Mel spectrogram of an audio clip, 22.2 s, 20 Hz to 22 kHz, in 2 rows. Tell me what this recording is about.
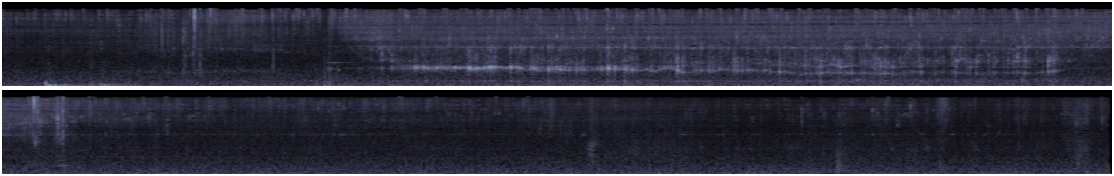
fill glass with soda
A glass filled up with soda ;-)
recorded with Tascam Dr-100 MkII in my room
bottle, carbonated, filled, glass, pop, soda, water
